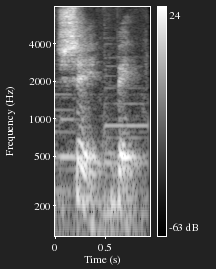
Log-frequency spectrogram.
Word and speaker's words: Chébé: So Chebe is pronounced Chebe.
